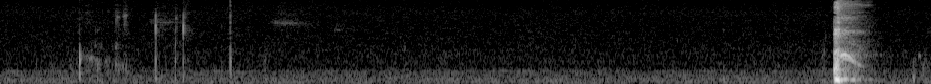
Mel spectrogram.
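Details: A single short, explosive, dry adult cough near the end of a near-silent recording with faint clicks; a cat present responds to human coughs.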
